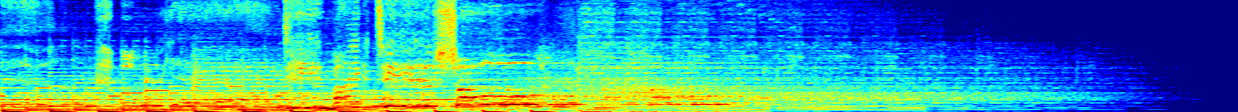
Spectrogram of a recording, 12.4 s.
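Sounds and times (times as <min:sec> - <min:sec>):
ambient rock music: 0:00.0 - 0:12.0.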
